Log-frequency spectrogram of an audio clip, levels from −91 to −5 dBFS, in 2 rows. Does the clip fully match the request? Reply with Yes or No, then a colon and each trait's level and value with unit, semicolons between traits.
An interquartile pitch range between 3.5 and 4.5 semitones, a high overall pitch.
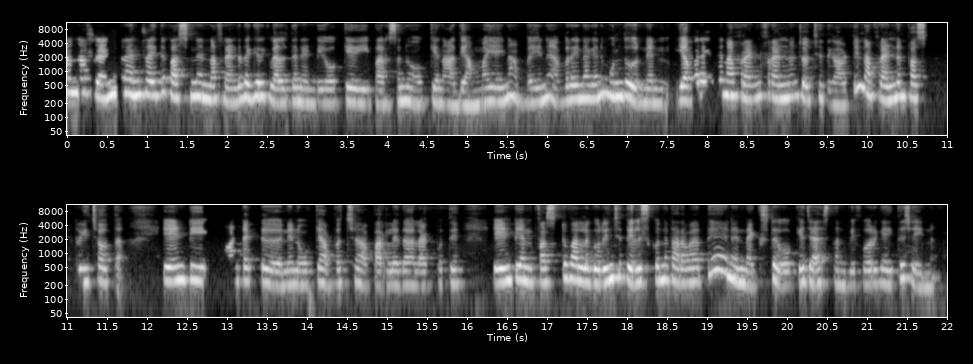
Yes: average, 4.0 semitones; high, 230 Hz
